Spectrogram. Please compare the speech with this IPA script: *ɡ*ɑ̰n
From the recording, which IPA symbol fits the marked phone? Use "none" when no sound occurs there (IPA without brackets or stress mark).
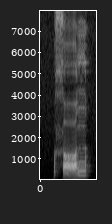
x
